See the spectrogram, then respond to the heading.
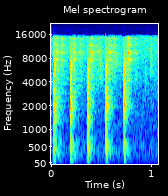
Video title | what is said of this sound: We are Powerful Beings - Masaru Emoto | it's vibrating when we tap it we can hear the sound the vibration of this table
